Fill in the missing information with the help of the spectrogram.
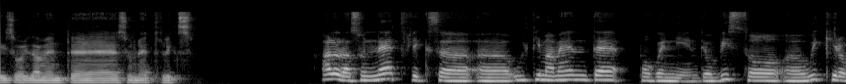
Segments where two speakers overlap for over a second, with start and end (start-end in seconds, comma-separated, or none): none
